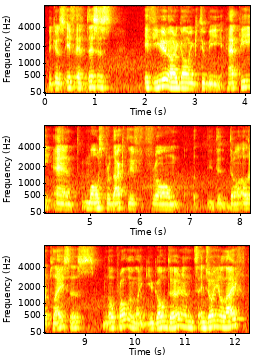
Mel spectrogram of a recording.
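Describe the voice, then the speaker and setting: A man's voice: mid-range voice, slow pace, vocal fry, fairly bright tone. A man from Poland with a Polish accent, a tech team lead giving casual interview answers and repeating key advice emphatically. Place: shared room. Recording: echoey room with faint noise.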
